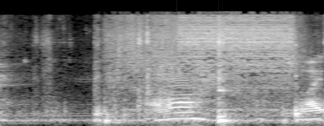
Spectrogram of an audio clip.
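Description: Cold water runs from a kitchen tap into a pot, starting abruptly after a quiet moment and rising as the pot fills, a close, steady splashing gush with a brief clunk partway through.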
